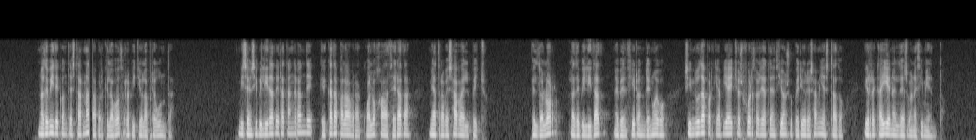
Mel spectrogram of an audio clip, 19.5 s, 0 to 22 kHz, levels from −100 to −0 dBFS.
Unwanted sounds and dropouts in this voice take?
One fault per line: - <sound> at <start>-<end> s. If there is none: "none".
- dropout at 1.8-1.9 s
